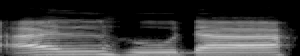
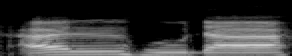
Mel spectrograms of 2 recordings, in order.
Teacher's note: Huruf ha dekat mana dia keluar? Dekat kerongkong.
